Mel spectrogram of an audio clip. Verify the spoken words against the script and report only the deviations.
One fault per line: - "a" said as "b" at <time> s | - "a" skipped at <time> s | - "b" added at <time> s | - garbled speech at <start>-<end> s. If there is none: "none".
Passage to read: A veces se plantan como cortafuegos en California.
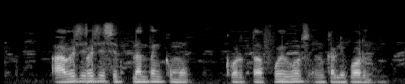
- "veces" added at 0.8 s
